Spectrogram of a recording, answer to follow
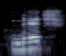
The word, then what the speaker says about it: niche: um as you know niche rhymes with rich and it's important to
